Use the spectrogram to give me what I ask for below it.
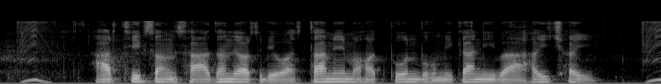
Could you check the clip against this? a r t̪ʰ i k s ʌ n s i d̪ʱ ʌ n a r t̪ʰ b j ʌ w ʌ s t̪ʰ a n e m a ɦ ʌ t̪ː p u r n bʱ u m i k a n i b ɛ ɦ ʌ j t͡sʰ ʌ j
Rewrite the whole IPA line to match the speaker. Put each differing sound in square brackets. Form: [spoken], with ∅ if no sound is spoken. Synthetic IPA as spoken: a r t̪ʰ i k s ʌ n s [a] d̪ʱ ʌ n [ʌ] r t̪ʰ b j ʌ w ʌ s t̪ʰ a [m] e m [ʌ] ɦ ʌ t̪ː p u r n bʱ u m i k a n i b [a] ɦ ʌ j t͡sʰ ʌ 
